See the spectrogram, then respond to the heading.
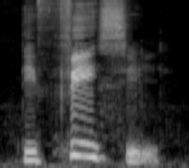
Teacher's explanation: a tônica está em fi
